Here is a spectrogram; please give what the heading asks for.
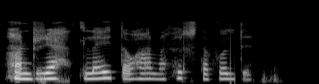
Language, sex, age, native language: Icelandic, female, 12, Icelandic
